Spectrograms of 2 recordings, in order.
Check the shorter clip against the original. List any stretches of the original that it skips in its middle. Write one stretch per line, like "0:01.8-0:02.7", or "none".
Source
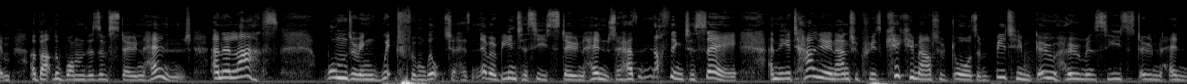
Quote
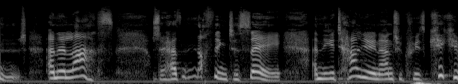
0:03.2-0:06.1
